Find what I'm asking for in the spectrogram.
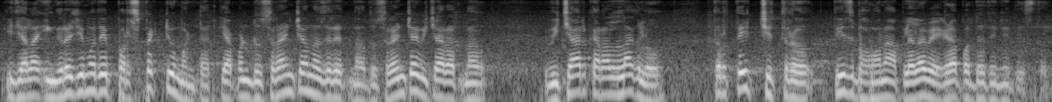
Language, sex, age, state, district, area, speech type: Marathi, male, 60+, Maharashtra, Mumbai Suburban, urban, spontaneous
